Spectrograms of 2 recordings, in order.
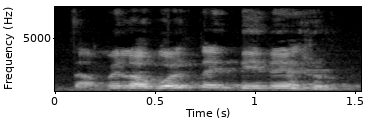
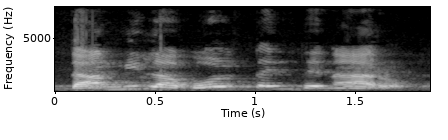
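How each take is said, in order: First: Said in the usual way. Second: "denaro" said the Italian way, a bit higher; Italian-sounding request, "dame la bolta en denaro"; italian pronunciation. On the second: Retold or imitated. ("denaro" a la italiana, pidiendo el cambio) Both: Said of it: "vio que yo entendía el italiano".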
